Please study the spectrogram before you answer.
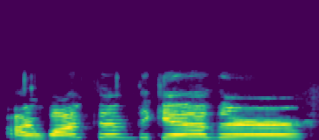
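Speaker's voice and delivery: high, drawn-out fan wail; playful longing. Real, not acted. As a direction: stretch it out, pining for the couple. Fan voices wish for the couple.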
